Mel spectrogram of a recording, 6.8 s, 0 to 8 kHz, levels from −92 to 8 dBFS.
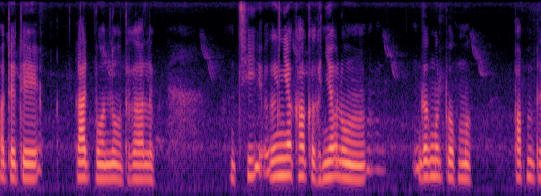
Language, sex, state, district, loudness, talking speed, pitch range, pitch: Wancho, female, Arunachal Pradesh, Longding, -21 LUFS, 160 wpm, 180-200 Hz, 190 Hz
